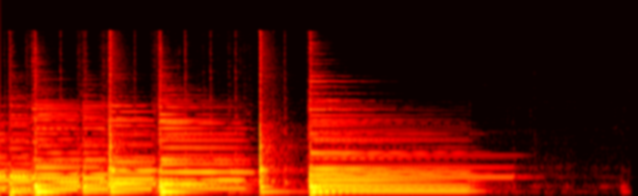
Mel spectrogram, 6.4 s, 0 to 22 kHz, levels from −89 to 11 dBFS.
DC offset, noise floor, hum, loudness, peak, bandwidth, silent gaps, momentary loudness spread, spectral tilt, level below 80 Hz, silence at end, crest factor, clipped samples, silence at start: under 0.1%; -69 dBFS; none; -20 LUFS; -2 dBFS; 11.5 kHz; none; 12 LU; -8.5 dB/octave; -38 dBFS; 1.25 s; 18 dB; under 0.1%; 0 s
